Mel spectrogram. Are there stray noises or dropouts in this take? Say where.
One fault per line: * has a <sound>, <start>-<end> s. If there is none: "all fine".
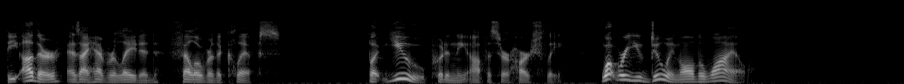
all fine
